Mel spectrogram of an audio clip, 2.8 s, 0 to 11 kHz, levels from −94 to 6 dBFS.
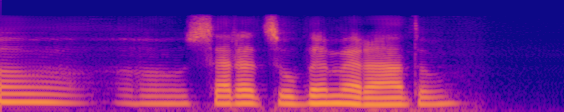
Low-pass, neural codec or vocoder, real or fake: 7.2 kHz; codec, 16 kHz, about 1 kbps, DyCAST, with the encoder's durations; fake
